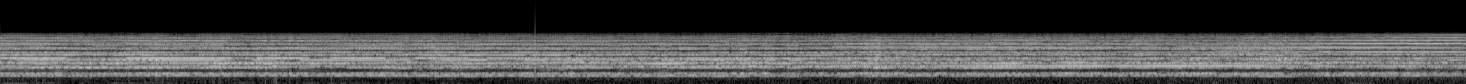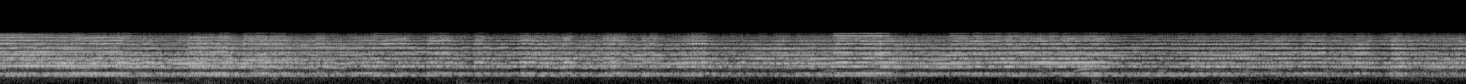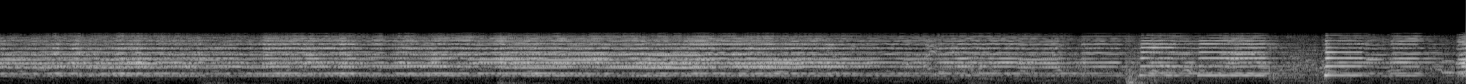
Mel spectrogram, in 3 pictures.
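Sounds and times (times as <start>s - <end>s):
car horns held down: 39.9s - 43.6s.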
